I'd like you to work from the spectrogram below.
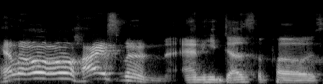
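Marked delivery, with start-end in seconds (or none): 0.0-1.6 put-on play-by-play announcer voice, very high, loud. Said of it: "and he's like".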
